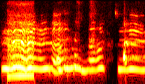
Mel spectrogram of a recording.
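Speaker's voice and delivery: very high, drawn-out squeal of a yes; overwhelmed acceptance. Retold or imitated. Applicant accepting the program offer, overwhelmed. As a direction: re-enact accepting, slow and choked up with joy. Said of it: "so overwhelmed".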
